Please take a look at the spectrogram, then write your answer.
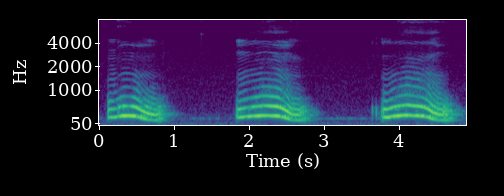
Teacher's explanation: your lips should be much more rounded than in English. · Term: Russian u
